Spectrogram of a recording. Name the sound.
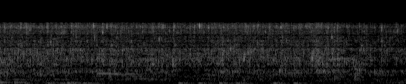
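flowing creek water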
